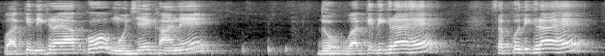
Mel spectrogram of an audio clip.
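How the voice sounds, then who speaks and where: A man, teaching a lively whiteboard English grammar lesson in a classroom and often asking questions of his students. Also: high voice, moderate pace. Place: classroom with board. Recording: echoey room.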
